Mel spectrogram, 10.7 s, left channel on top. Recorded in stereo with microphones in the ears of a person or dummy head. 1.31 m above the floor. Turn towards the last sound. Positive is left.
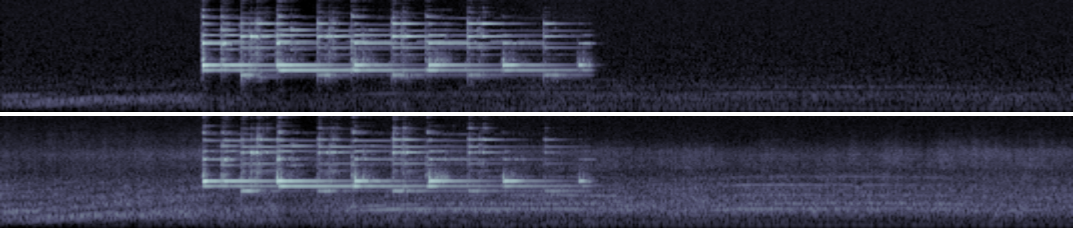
turn(degrees=50)  # may be behind; listen again after turning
